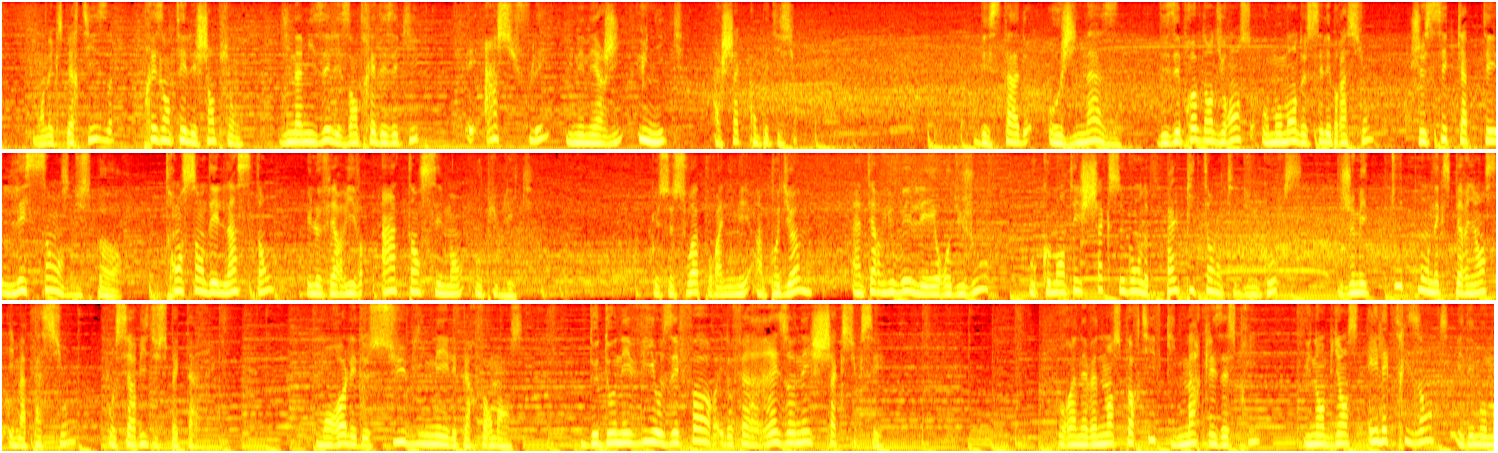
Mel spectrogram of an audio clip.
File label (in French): Voix Off TEXTE PRESENTATION; Demo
